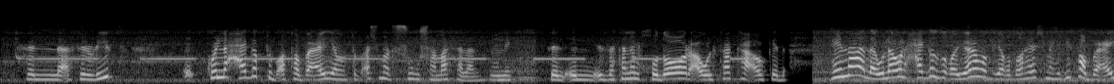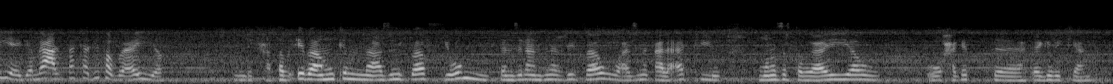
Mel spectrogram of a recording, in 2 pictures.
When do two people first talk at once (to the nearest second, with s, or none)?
none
